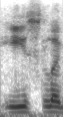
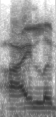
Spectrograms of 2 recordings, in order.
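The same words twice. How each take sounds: First: Isla is said with its native pronunciation. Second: Isla is said with an anglicized pronunciation. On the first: "that's the correct uh, uh, ethnic way to say it" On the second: "Some people call it"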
